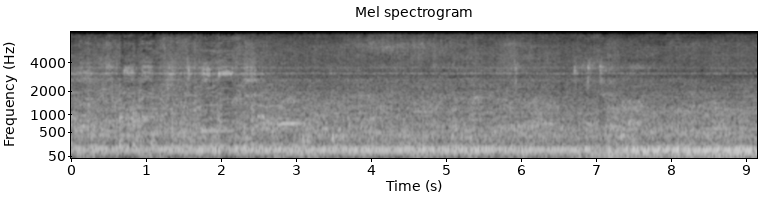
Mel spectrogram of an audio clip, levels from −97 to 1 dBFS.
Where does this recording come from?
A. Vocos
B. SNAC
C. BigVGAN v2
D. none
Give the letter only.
B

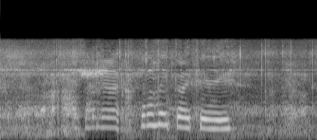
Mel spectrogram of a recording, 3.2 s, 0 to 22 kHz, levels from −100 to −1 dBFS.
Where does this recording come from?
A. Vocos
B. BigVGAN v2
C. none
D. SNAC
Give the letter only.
D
